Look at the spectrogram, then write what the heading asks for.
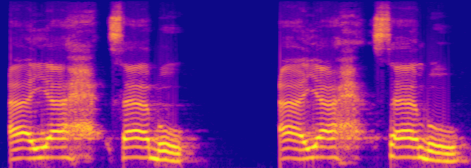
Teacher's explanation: হার উচ্চারণ হলকের মধ্যখান থেকে করব কারণ হার মখরাজ হলকের মধ্যখান থেকে হবে তো হার উপরে জজম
